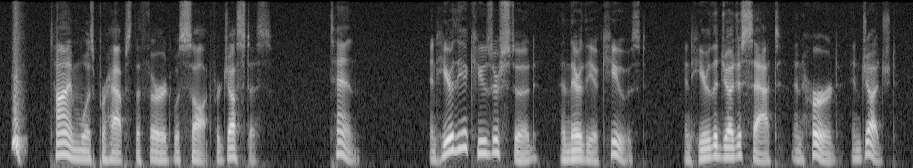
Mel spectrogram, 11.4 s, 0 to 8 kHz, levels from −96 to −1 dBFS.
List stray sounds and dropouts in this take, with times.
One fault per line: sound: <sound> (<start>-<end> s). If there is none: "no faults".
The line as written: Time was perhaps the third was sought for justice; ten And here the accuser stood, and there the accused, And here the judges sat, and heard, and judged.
sound: whoosh (0.1-0.4 s)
